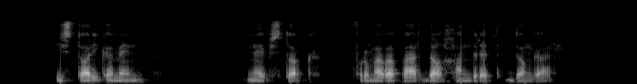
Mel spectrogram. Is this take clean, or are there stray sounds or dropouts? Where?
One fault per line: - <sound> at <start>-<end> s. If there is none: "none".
none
